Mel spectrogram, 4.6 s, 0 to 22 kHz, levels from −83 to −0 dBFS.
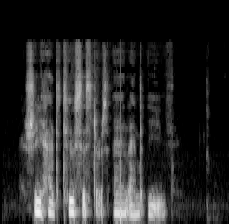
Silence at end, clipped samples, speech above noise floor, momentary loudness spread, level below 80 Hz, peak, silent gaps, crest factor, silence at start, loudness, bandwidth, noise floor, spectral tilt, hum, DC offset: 1.3 s; under 0.1%; 49 dB; 10 LU; -46 dBFS; -2 dBFS; none; 18 dB; 0.5 s; -18 LUFS; 11.5 kHz; -67 dBFS; -5.5 dB/octave; none; under 0.1%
